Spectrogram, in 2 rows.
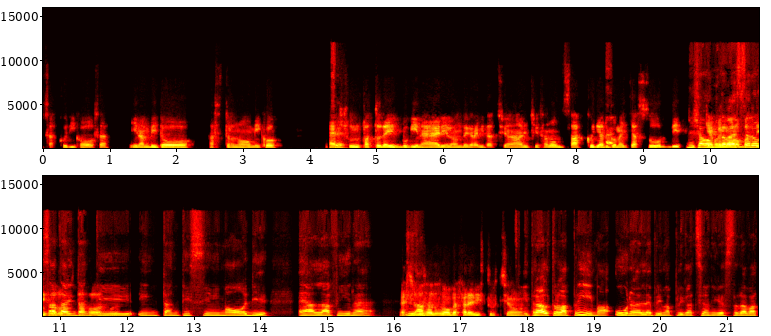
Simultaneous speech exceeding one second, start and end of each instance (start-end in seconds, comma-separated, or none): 9.6-11.9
